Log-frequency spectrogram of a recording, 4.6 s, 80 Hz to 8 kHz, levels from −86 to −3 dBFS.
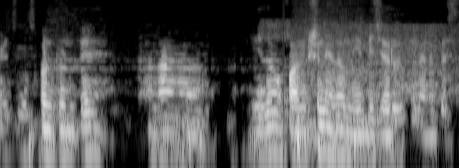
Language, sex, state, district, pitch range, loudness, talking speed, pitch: Telugu, male, Andhra Pradesh, Visakhapatnam, 105-125 Hz, -25 LUFS, 130 wpm, 115 Hz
